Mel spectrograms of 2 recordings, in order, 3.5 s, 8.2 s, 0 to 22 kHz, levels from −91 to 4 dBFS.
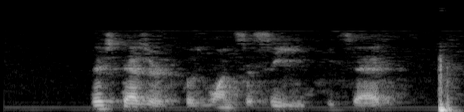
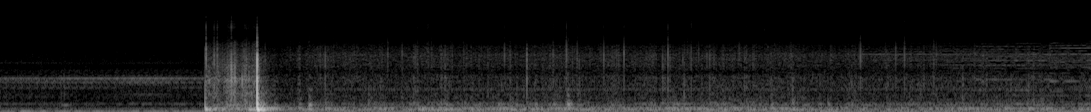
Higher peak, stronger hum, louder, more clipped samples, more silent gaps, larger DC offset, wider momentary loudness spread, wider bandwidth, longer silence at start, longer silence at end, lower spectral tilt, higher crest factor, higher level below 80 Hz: second, -6 dBFS vs 0 dBFS; neither; about the same, -31 LUFS vs -32 LUFS; neither; neither; neither; second, 13 LU vs 22 LU; second, 7 kHz vs 8.6 kHz; first, 0.7 s vs 0 s; about the same, 0.05 s vs 0 s; about the same, -7 dB/octave vs -8 dB/octave; second, 24 dB vs 38 dB; first, -38 dBFS vs -50 dBFS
